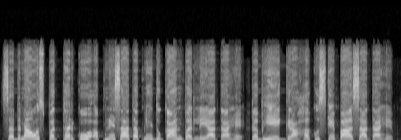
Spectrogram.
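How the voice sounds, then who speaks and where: Female narrator for a scripted moral tale. High register, very expressive intonation, dry recording. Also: unhurried, no echo.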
